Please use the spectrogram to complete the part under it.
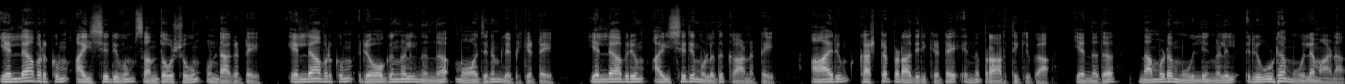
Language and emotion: Malayalam, neutral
